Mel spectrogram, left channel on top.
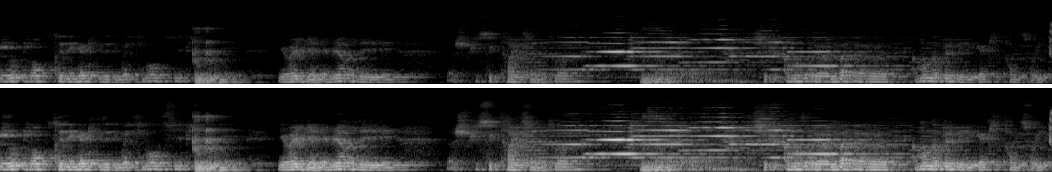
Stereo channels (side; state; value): left; quieter; 9.6 dB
